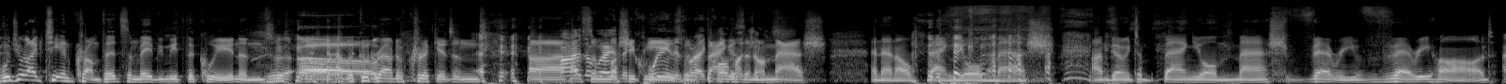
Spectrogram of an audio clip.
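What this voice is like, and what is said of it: Exaggerated English accent. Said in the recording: “I tease the accent ... English accent ... British”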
